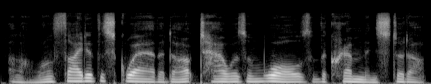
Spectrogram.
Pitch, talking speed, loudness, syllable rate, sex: 120 Hz, 220 wpm, -17 LUFS, 5.1 syllables/s, male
